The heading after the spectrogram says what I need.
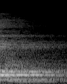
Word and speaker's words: air: We don't pronounce that R, and that's why the sound is air. It is air.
